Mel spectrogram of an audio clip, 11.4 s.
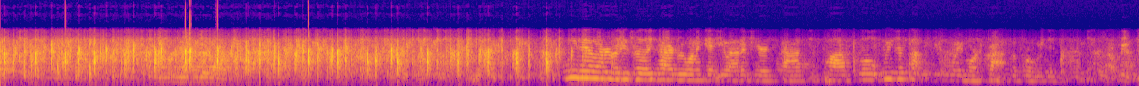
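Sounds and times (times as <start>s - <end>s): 
audience applause: 0.0s - 5.8s
speech: 5.8s - 11.3s.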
